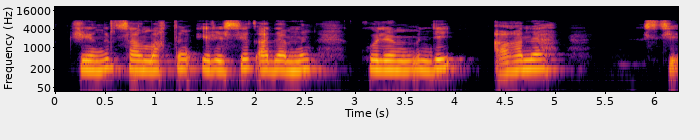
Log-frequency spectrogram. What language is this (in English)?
Kazakh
